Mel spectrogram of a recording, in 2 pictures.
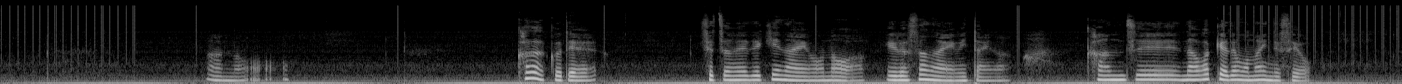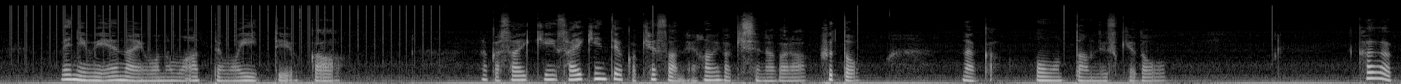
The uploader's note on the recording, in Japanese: おふとぅんの中で録音したらなぞのジリジリした音声が入ってしまいましたが、とりとめのない話すぎて再度録音ができないのでこのまま公開します。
